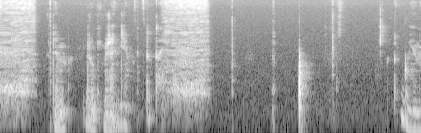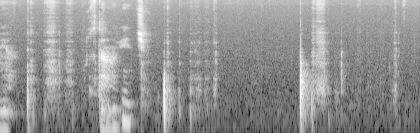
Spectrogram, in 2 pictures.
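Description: Wooden chess pawns set down one at a time on a wooden chessboard: a few sharp taps, one about six seconds in and the loudest near the end. Soft, close whispering and murmuring run between them.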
